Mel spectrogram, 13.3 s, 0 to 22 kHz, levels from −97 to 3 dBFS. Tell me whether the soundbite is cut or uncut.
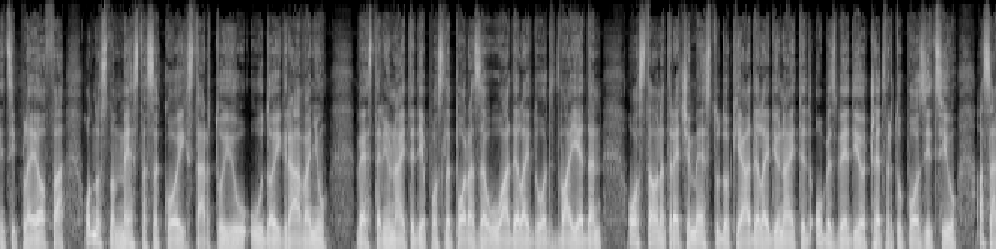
uncut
